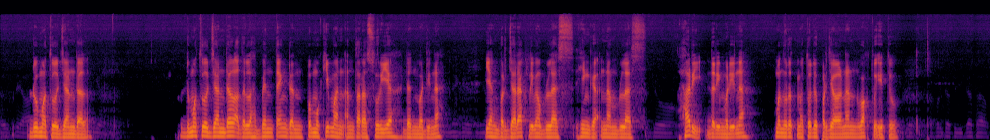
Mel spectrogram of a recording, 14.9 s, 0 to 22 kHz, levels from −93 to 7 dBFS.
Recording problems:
hiss; faint; throughout; 30 dB below the speech

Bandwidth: 14.5 kHz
